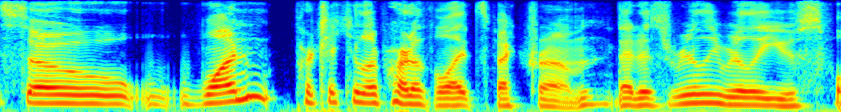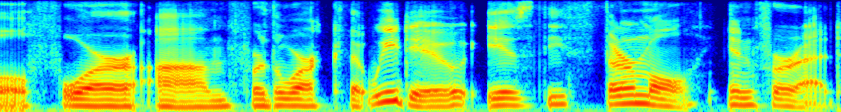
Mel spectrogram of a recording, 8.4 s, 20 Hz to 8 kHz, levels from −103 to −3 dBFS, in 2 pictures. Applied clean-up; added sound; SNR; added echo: none; none; none; none.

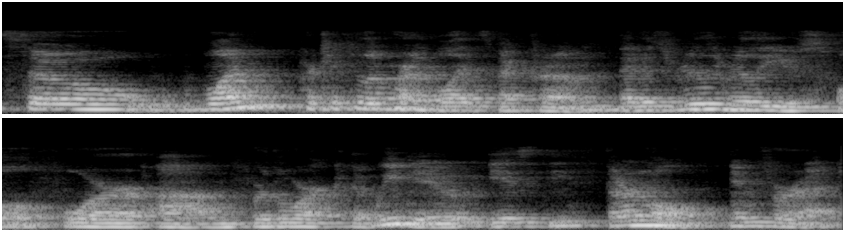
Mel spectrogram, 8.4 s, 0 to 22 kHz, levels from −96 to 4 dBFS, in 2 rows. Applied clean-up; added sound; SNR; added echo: none; none; none; reverberation time 0.9 s.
